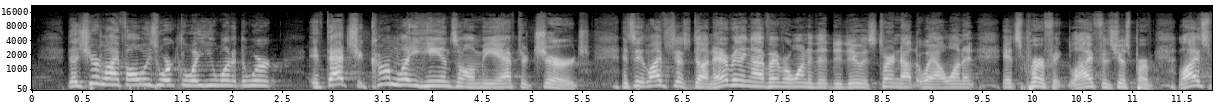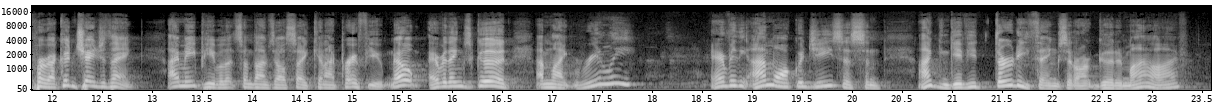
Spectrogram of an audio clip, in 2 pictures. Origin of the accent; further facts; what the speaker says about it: United States; He didn't like me because I was from America.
